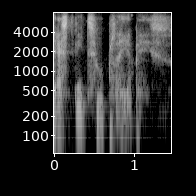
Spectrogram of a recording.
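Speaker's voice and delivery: dramatic, hushed, soft whisper.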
